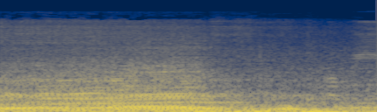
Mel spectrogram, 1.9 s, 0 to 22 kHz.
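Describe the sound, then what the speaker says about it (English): A Range Rover SVR with a 575 bhp engine and loud exhaust revs close by, a deep, throaty roar that holds strong and then eases slightly over a couple of seconds. "I mean, that's with the loud exhaust."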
